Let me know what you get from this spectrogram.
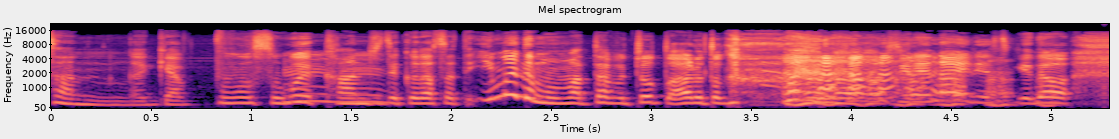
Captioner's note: Laugh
